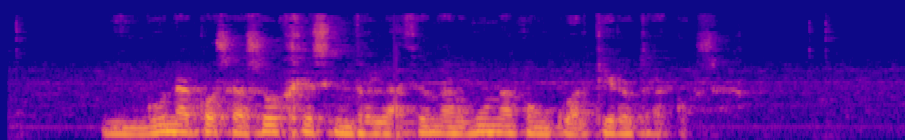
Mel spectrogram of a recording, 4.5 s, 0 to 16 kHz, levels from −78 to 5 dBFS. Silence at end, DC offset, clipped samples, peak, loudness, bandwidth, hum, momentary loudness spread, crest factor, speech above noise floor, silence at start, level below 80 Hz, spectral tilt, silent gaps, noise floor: 0.8 s; under 0.1%; under 0.1%; -4 dBFS; -21 LUFS; 11.5 kHz; none; 15 LU; 18 dB; 32 dB; 0.5 s; -54 dBFS; -6.5 dB/octave; none; -53 dBFS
